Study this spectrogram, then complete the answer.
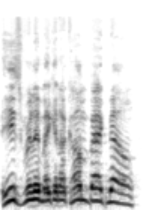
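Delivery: high, excited ringside call; wrestling commentator voice. Retold or imitated. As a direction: hype the comeback like live TV. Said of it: "a wrestling commentator's voice".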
